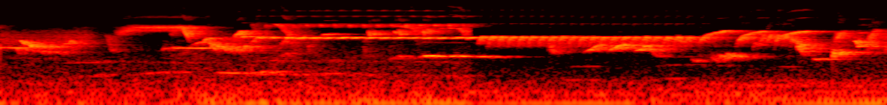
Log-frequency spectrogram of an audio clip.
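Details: Domestic canary singing lively provocation song meant to prompt other canaries to sing; varied high whistled notes, sliding phrases and rapid trills, with a faint low hum throughout.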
